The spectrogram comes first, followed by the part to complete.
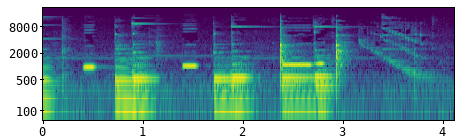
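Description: Light, cheerful background music of short stepped notes in a bouncy rhythm, ending in a falling run of notes near the end.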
